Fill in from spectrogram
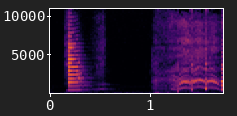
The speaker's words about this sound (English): Sad honk.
